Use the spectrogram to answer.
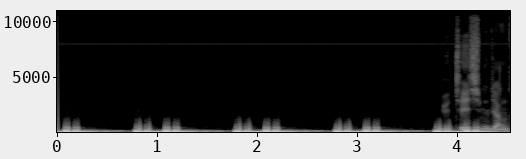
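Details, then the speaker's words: Steady strong lub-dub heartbeat at about 60 beats a minute, with brief voices at the end; presented in a sermon. "소리예요 인간의 수명을 평균 80 정도로 보면요이 80년 동안 저 심장 소리가 몇 번 냐면 약 20억에서 30억 번 뛴 대요"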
